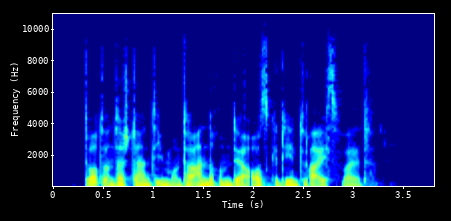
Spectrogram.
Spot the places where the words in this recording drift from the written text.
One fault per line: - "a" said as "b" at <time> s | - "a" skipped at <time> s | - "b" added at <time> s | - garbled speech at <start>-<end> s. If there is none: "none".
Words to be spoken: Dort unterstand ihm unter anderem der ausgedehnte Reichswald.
none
